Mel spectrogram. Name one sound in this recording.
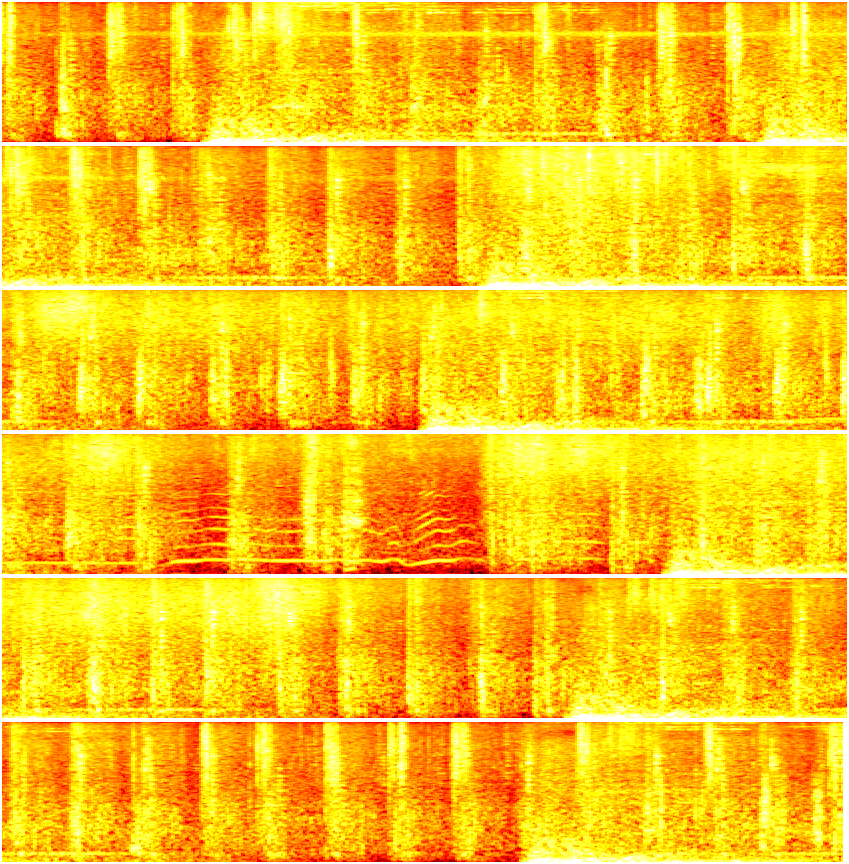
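A deep booming pulse sounds again and again, each one slowly dying away.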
